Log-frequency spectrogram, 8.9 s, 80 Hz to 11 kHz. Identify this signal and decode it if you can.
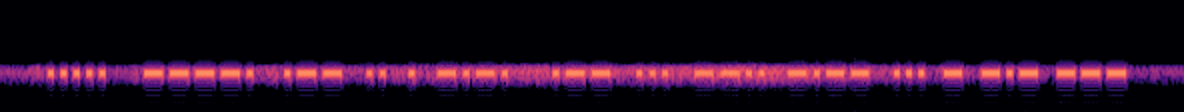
Morse code, heard as a keyed tone, about 25 wpm, 450 Hz. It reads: 5 9 WIEC WSZYSTKO
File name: dlazaawansowanych / nagraniazpasma / ExpertSDR2 line out 23.01.2020 14.04.01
